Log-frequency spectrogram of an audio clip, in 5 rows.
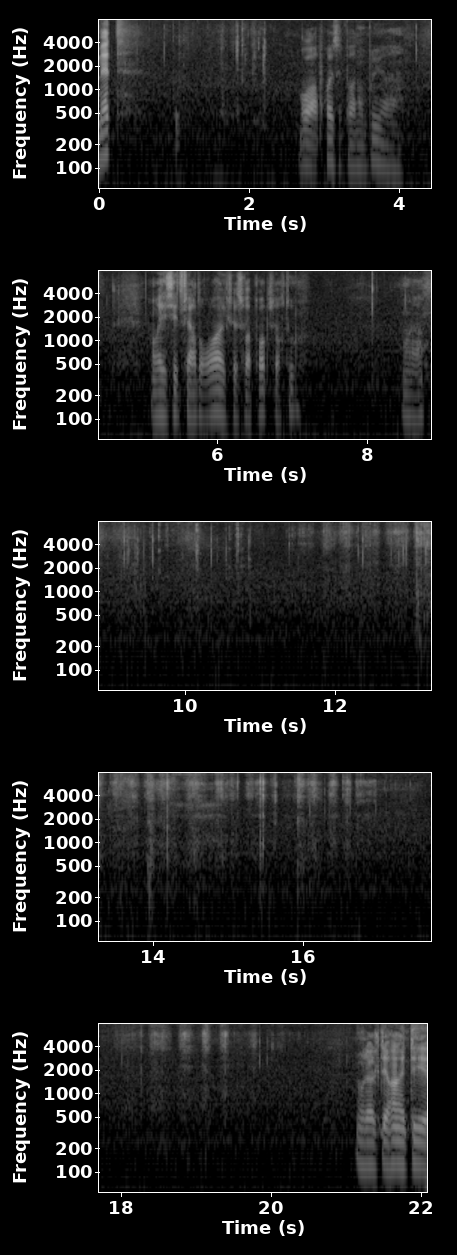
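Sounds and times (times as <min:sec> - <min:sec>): hand tool scraping dry soil: 0:11.4 - 0:17.1, 0:18.0 - 0:20.2.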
